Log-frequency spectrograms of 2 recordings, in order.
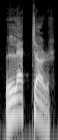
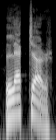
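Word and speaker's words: lecture: চারটি বর্ণ মনে রাখবে টি ইউ আর ই এই চারটি বর্ণ মিলে একটি ওয়ার্ড প্যাটার্ন তৈরি করে যার উচ্চারণ সবসময় হবে চার এর মত কি মনে থাকবে তো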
